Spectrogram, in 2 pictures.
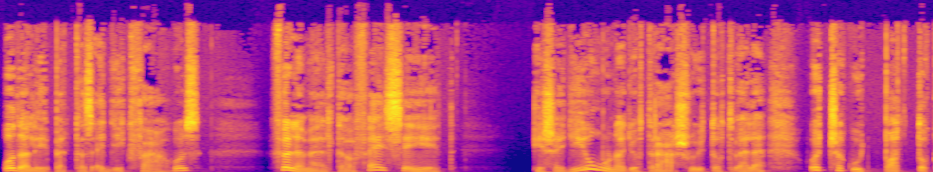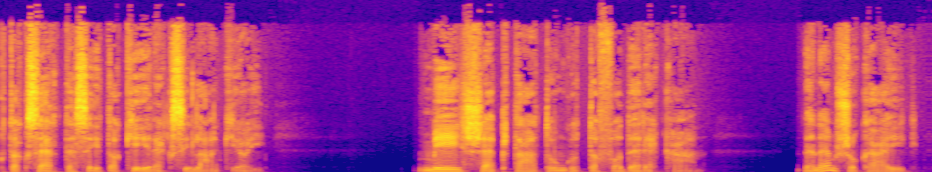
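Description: A man reading a folk tale aloud in an expressive, animated storytelling manner. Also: fairly high pitch, gravelly, slightly rough, dry recording, clean studio sound.

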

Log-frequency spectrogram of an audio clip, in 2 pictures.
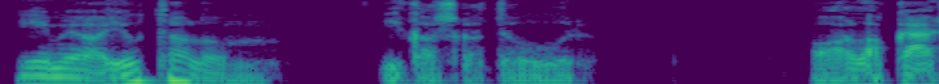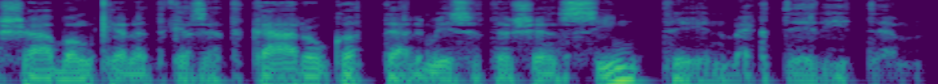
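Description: A man voicing an elderly, kindly and wry art collector, speaking in a soft, measured, lowered voice in an audiobook reading. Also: lively intonation, gravelly, slightly rough, no echo, clean studio sound, exaggerated voice.

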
